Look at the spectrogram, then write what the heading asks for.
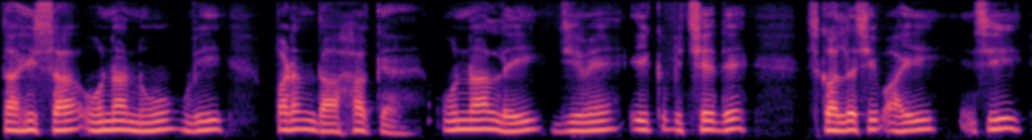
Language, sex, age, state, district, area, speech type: Punjabi, male, 30-45, Punjab, Amritsar, urban, spontaneous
